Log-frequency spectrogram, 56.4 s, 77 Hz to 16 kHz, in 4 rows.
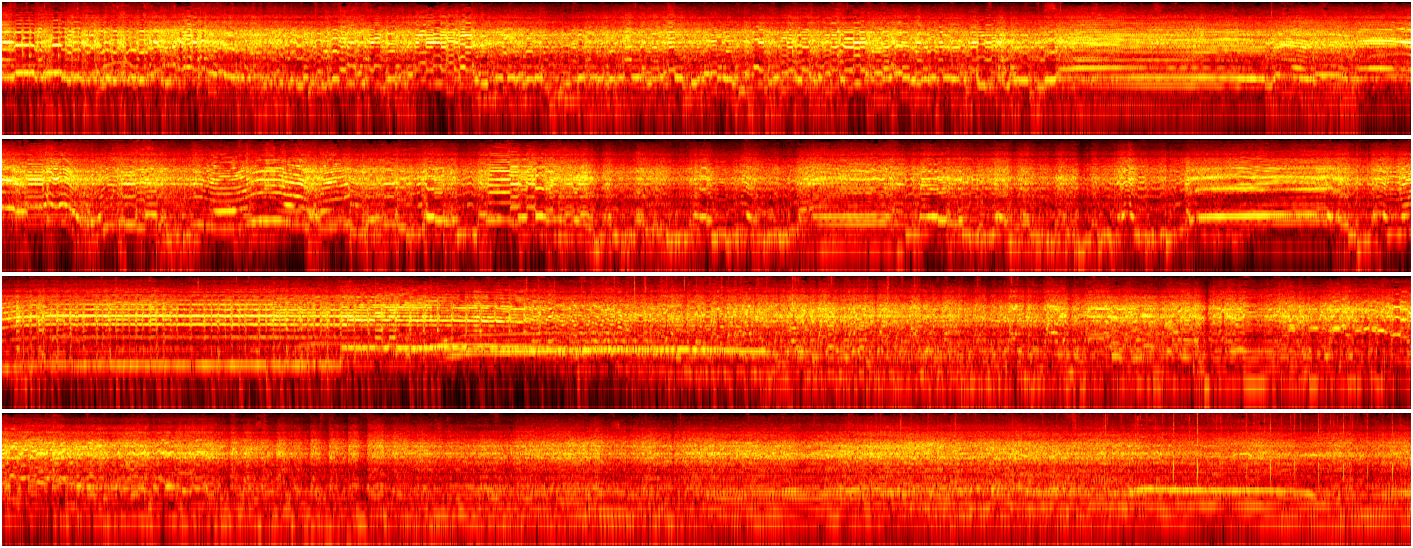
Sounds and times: Electric guitar: 0.0s - 56.3s.

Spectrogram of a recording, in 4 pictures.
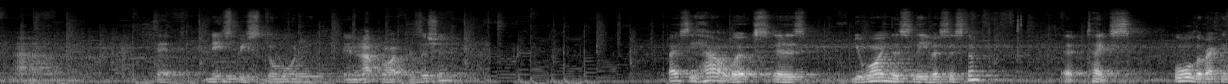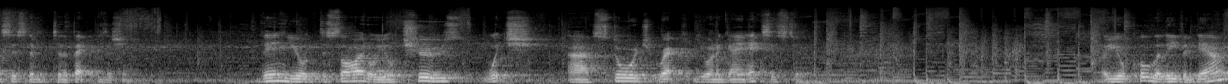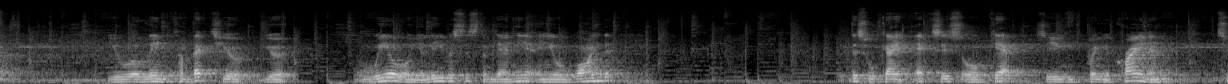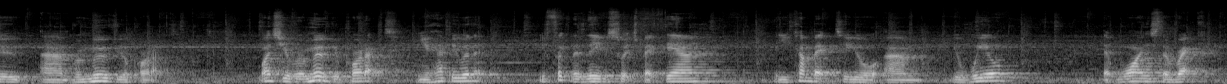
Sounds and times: Speech: 0.0s - 0.7s, 1.5s - 4.7s, 6.7s - 10.0s, 10.6s - 13.9s, 14.8s - 20.5s, 23.3s - 24.8s, 25.6s - 31.0s, 33.0s - 38.6s, 39.4s - 47.1s, 47.9s - 49.1s
Music: 0.0s - 49.1s.

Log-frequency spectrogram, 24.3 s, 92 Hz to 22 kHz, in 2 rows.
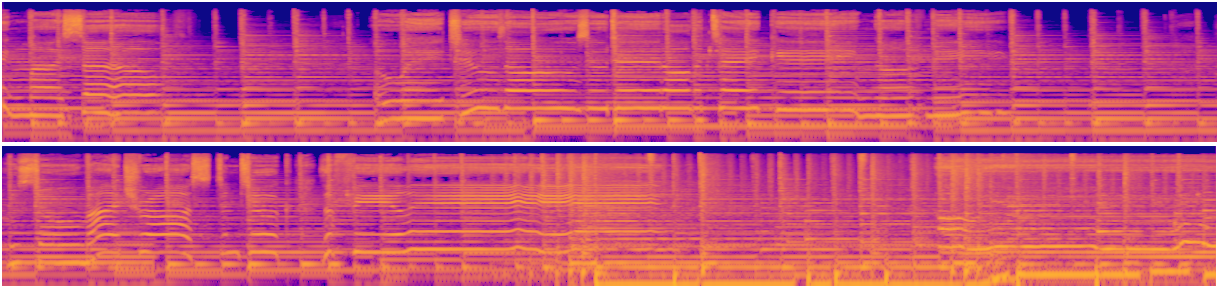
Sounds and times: Music: 0.0s - 24.2s.

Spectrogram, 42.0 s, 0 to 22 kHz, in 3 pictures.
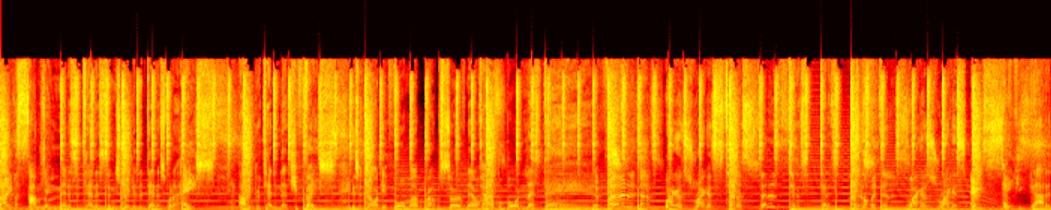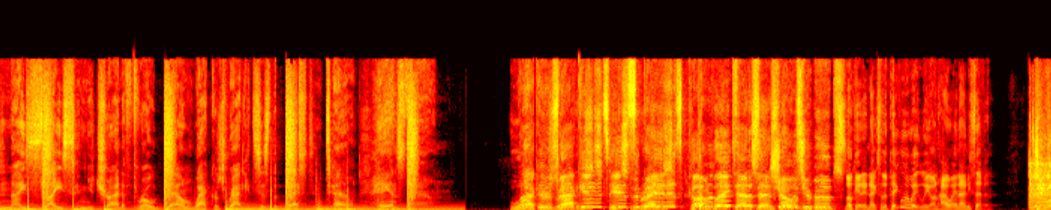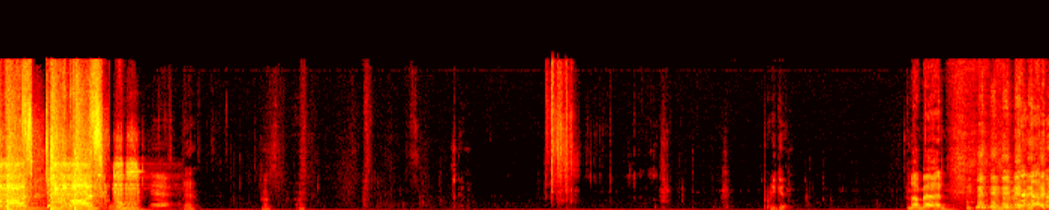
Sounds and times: Inside, small room: 0.0s - 42.0s
Speech: 24.9s - 27.3s, 38.3s - 38.6s, 40.1s - 40.8s
Crunch: 35.2s - 39.4s.

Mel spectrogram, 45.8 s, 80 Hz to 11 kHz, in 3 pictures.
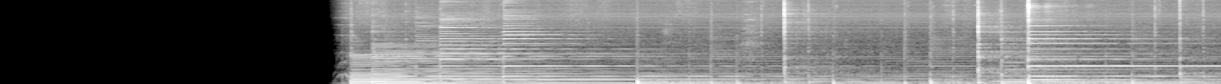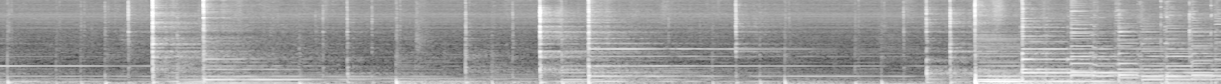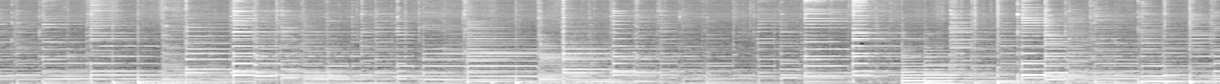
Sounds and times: Acoustic guitar: 4.2s - 45.7s.

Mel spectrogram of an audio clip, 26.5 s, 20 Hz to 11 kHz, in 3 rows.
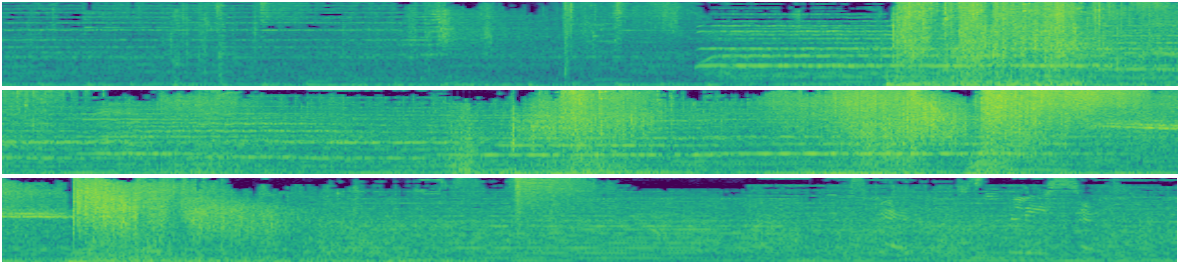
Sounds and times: Music: 0.0s - 26.4s.

